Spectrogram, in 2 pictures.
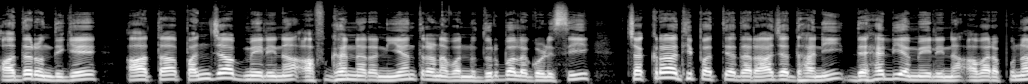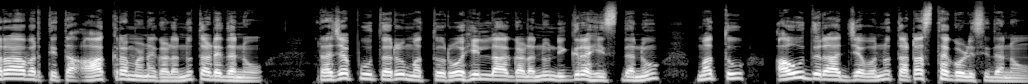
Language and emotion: Kannada, neutral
